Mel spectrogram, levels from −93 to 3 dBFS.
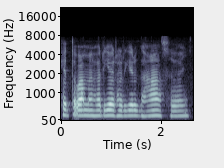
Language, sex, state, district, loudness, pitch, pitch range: Magahi, female, Jharkhand, Palamu, -19 LUFS, 190 Hz, 185-195 Hz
